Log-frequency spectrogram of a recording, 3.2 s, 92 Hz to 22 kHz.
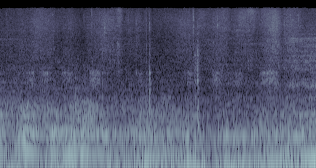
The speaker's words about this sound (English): here we are in the 2019 Chevrolet Camaro SS. I'm hoping to get a plug out of this. And we are at the Lime Rock pit straight right now.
